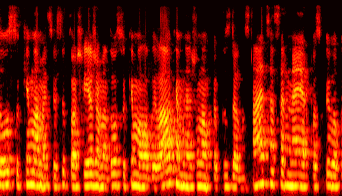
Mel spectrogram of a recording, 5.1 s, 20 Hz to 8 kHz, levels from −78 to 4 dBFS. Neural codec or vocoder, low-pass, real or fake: vocoder, 44.1 kHz, 128 mel bands every 256 samples, BigVGAN v2; 7.2 kHz; fake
